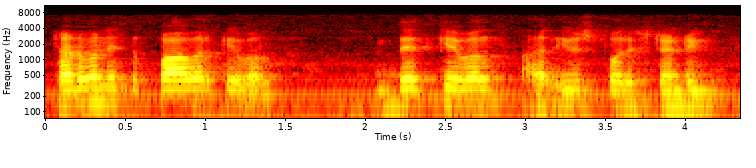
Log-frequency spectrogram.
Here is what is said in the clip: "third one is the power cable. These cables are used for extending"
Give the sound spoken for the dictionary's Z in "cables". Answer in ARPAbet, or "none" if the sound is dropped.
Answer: none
